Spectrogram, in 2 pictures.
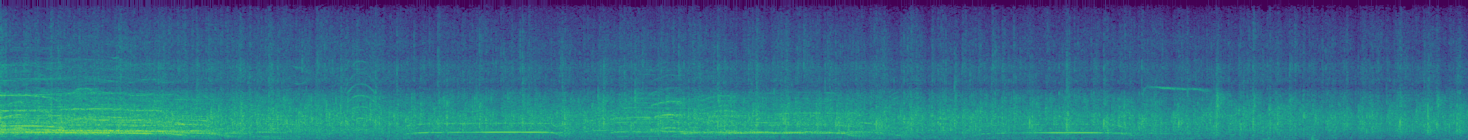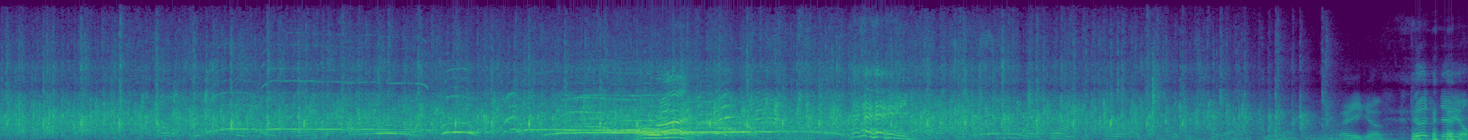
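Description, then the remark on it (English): Loud, sustained applause from a comedy audience at the Queen City Comedy Festival in Charlotte, with scattered cheers and whoops rising over the dense clapping for nearly half a minute before it cuts off abruptly. “Please give it up for”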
